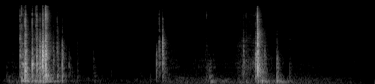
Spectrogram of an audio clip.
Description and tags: A garden gate bolt being slid open and closed. Recorded using a Zoom H4N. Very little atmosphere noise.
